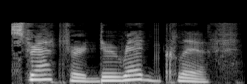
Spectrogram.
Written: stratford de redcliffe

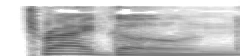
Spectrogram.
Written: trigone

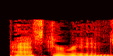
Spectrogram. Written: pastorage

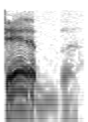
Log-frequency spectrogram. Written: deb

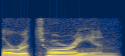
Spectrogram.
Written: Oratorian

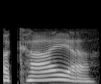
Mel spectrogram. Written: Achaia

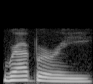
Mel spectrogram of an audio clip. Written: rubbery

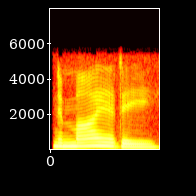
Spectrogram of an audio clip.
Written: nimiety

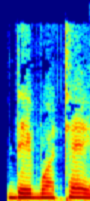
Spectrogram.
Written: deboite

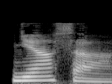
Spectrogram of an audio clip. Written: nyasa

